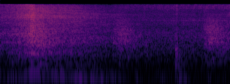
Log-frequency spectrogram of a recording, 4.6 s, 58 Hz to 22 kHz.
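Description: Hyundai Santa Fe 2.2 CRDi diesel engine revved once, its pitch rising and falling back to idle, as the engine is checked for exhaust smoke and a leak. A sharp click comes about three and a half seconds in.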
